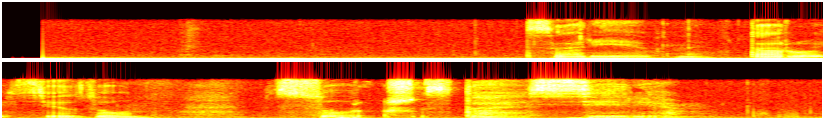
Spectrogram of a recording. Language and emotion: Russian, sad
